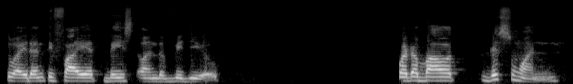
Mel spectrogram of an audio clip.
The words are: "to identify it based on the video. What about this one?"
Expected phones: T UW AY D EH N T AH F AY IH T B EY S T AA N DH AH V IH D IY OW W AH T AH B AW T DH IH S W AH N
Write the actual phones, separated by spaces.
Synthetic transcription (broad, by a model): T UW AY D EH N T AH F AY IH T B EY S T AA N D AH V IH D IY OW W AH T AH B AW T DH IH S W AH N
